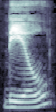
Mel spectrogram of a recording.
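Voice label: "liu2", Mandarin Chinese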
